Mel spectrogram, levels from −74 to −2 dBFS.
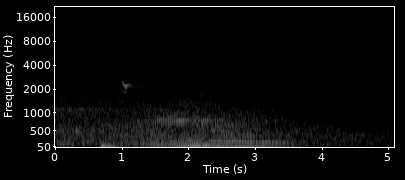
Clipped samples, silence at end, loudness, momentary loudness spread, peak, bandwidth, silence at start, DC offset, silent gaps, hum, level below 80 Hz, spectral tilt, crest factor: under 0.1%; 0 s; -52 LUFS; 15 LU; -36 dBFS; 16 kHz; 0 s; under 0.1%; none; none; -58 dBFS; -6.5 dB/octave; 16 dB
